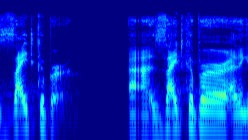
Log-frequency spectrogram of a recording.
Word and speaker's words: zeitgeber: Uh light is one of the biggest and it's also it's it's a German word. It's called zeitgeber.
